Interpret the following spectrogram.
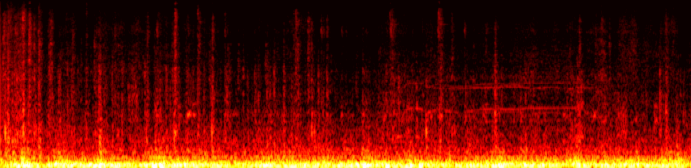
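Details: Tesla after a service visit in St. Pölten, Austria, while moving. Irregular creaks and squeaks with short ratchety clicks over a low rumble; squeaking noise, cause unclear.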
